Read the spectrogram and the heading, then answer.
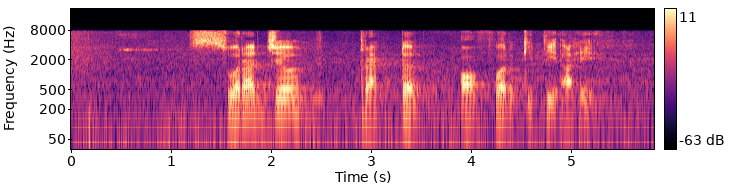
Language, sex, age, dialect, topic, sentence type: Marathi, male, 18-24, Standard Marathi, agriculture, question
